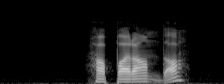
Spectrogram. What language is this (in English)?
Swedish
